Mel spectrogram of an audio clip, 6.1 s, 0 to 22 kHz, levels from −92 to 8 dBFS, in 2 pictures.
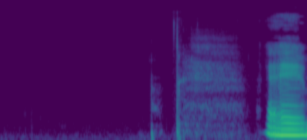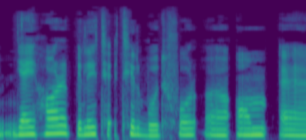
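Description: Speech, with no technical fault to report anywhere in the recording. Nothing in it breaks, drops out or distorts at any point.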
